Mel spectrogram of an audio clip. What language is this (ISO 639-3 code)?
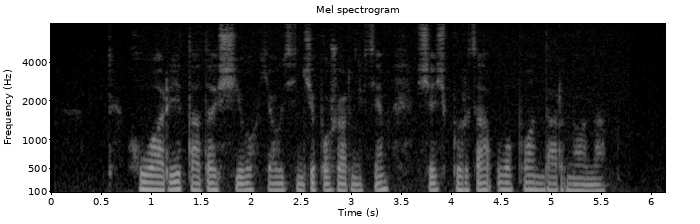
chv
